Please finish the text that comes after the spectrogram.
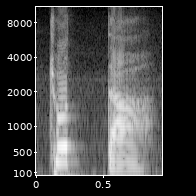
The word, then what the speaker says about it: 좋다: And finally, the last letter that is pronounced also as t as a final consonant is this one, like in the word 좋다, which means to be good.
